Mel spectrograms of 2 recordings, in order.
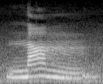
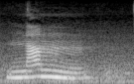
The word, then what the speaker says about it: numb: So numb has the silent B, but number, now we pronounce that B.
